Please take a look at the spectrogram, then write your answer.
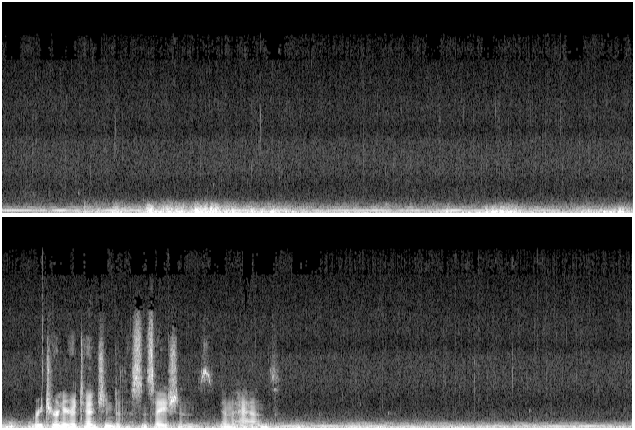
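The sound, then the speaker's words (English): Steady rain hisses throughout, with low rumbles of thunder rolling underneath, while a calm voice speaks softly over the downpour. “Keeping your attention there, take in the sound of the rain.”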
